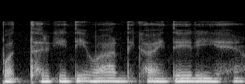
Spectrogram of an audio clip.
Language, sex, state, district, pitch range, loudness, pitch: Hindi, male, Himachal Pradesh, Shimla, 135-140 Hz, -14 LUFS, 140 Hz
